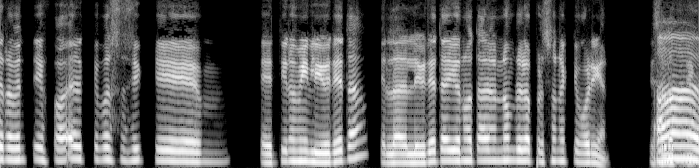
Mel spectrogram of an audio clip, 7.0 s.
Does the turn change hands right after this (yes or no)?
yes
